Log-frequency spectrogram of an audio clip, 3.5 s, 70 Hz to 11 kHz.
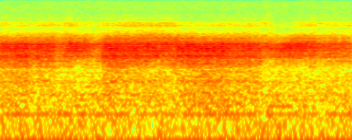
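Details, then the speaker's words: Hallicrafters S-53A receiver after replacing 15 wax/paper capacitors, AM band where 860 used to be received: steady rushing hiss swelling and fading like surf, no station; suspected IF oscillation, not confirmed. "used to get 860 here now we'll just get a swooshy sound that's not very reassuring is it"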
